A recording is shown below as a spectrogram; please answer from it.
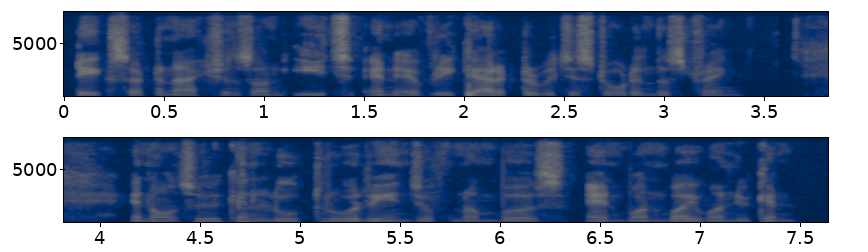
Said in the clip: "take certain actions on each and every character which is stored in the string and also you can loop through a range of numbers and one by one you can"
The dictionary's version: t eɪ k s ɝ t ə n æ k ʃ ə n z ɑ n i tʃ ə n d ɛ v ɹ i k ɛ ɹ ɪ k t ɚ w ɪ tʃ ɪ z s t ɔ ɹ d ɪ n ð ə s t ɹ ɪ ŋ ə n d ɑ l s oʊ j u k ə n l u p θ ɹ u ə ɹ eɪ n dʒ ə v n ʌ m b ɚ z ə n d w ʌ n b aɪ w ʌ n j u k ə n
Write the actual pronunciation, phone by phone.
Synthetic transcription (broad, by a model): t eɪ k s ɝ t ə n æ k ʃ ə n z ɑ n i tʃ ə n d ɛ v ɹ i k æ ɹ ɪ k t ɚ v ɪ tʃ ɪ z s t ɔ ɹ d ɪ n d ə s t ɹ ɪ ŋ ə n d ɑ l s oʊ j u k ə n l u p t ɹ u ə ɹ eɪ n dʒ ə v n ʌ m b ɚ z ə n d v ʌ n b aɪ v ʌ n j u k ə n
